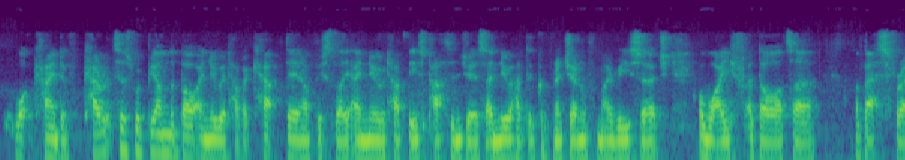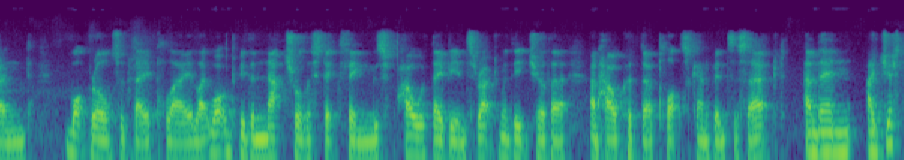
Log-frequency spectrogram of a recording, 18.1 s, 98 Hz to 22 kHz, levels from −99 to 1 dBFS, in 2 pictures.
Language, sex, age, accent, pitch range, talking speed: English, male, 30-49, British, 95-110 Hz, 235 wpm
